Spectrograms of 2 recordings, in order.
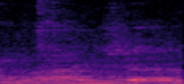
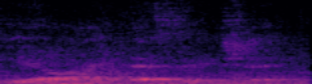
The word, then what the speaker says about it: Elisha: You find my full name, Elisha, not Elijah. The J is Elisha. Elisha.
